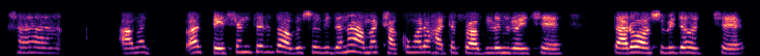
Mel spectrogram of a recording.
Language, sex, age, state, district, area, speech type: Bengali, female, 30-45, West Bengal, Purulia, urban, conversation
